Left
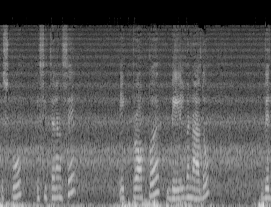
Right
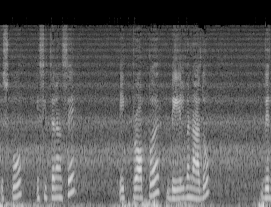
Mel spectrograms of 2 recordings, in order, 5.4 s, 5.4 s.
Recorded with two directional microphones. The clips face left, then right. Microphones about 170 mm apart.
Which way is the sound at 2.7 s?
70° right (ahead or behind).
